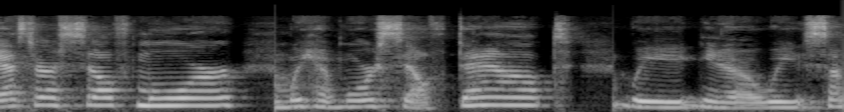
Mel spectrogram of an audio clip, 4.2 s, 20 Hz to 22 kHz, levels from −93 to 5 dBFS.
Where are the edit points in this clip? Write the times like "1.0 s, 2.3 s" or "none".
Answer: 1.4 s, 3.1 s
